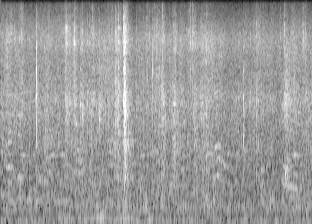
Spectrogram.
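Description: Warehouse-store background: indistinct voices of other shoppers over a steady low rumble, with scattered small clicks and rattles and one sharp knock about two and a half seconds in.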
